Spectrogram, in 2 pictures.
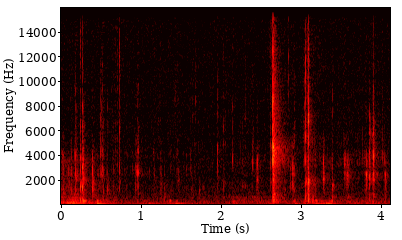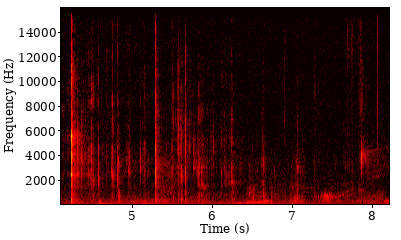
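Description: Pomeranian puppy chewing a bone: faint, irregular crunches and clicks of its teeth, with a few sharper cracks spread through.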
